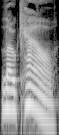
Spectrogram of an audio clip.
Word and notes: locale: American English

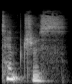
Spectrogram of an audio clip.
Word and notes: temptress: British English

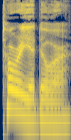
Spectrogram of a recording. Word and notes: toreador: American English

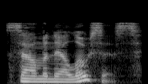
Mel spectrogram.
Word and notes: salmonellosis: British English

